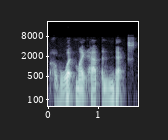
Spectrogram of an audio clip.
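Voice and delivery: ordinary talk, nothing marked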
